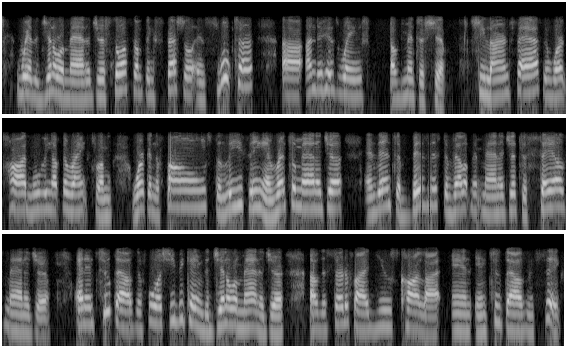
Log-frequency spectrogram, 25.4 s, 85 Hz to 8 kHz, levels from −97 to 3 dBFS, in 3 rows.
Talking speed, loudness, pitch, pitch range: 145 wpm, -29 LUFS, 185 Hz, 165-210 Hz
